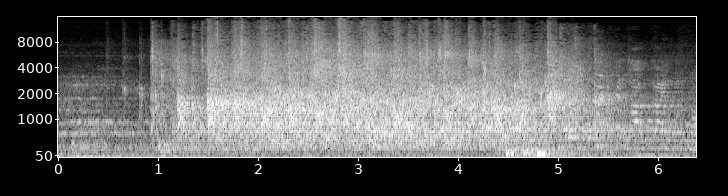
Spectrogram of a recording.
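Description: A group of people claps.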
